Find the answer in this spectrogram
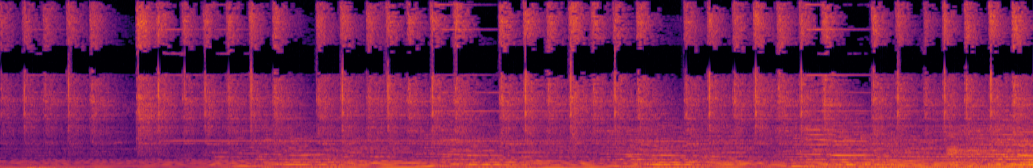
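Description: Concert band of woodwinds and brass playing held chords that swell steadily louder through the passage.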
